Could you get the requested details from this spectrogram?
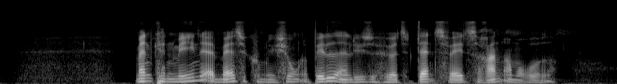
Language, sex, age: Danish, male, 30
